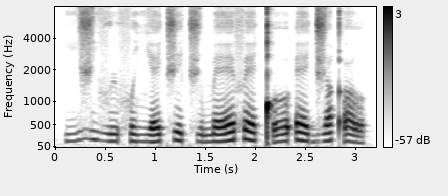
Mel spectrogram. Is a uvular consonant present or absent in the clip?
present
